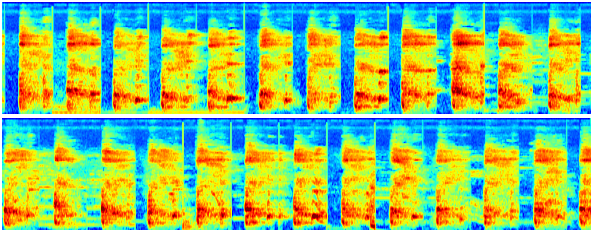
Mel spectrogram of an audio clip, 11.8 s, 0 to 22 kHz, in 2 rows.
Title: 3 year old pneumonia coughs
